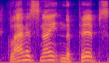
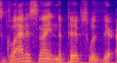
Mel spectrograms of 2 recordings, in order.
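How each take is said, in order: First: Hyped artist call. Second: Said in the usual way. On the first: Real, not acted. DJ hyping the artist to his chat room, excited announcer lift.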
